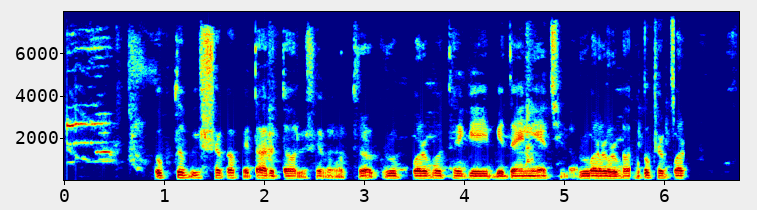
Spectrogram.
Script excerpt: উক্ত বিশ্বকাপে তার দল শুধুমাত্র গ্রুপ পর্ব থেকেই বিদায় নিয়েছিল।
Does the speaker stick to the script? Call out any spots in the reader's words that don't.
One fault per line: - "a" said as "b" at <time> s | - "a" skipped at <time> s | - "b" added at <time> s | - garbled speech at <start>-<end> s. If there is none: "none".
- garbled speech at 5.1-6.2 s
